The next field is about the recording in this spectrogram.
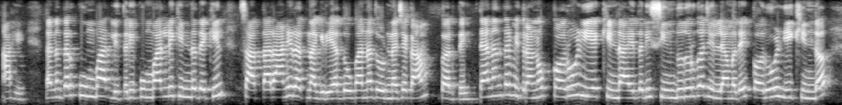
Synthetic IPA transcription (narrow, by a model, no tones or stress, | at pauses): aɦe | t̪janənt̪əɾkumbaɾliːt̪əɾiːkumbaɾliːkʰiɳɖəd̪ekʰiːlsat̪aɾaːɽ̃iɾət̪naɡiɾiːjad̪oɡãnːad͡zoɽɳjat͡sekamkəɾt̪et̪janənt̪əɾmit̪ɾanokəɾuːɭɦiːekʰːiɳɖəaɦet̪əɾiːsind̪ud̪uɾɡʱəd͡ʑilːjaməd̪ʱːjekəɾuːɭɦiːkʰiɳɖə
